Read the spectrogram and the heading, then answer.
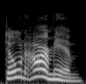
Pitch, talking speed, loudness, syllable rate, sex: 255 Hz, 205 wpm, -15 LUFS, 3.9 syllables/s, female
